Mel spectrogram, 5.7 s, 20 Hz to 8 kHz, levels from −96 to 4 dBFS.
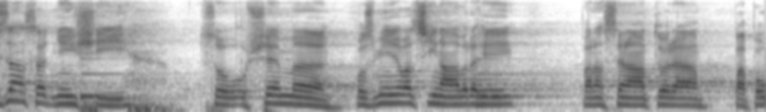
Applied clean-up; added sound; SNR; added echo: none; Plucked string instrument; 12 dB; none.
